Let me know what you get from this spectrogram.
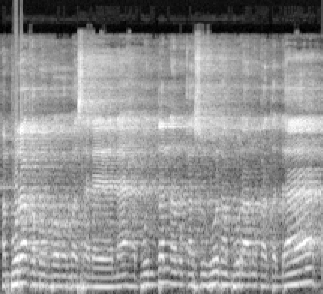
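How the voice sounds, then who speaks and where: A man's voice: a little high, fairly even intonation, brisk, a little mellow. A man leading an Islamic gathering as its preacher, in praise, prayer and address to the congregation. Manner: apologetic asides to the audience when talking. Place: mosque event, over loudspeakers. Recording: very echoey hall, music behind.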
